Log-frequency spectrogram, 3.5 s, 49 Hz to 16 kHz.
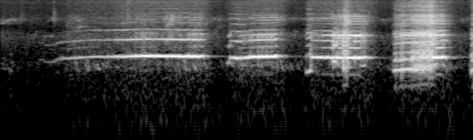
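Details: Wild red junglefowl hen calling, recorded in 2021: a long, clear, even tone held for over a second, then three shorter harsher notes in quick succession, each louder and rougher toward the end.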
